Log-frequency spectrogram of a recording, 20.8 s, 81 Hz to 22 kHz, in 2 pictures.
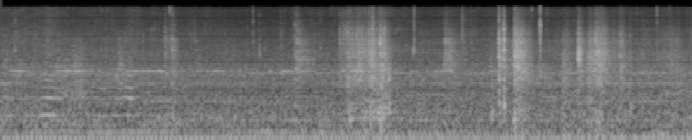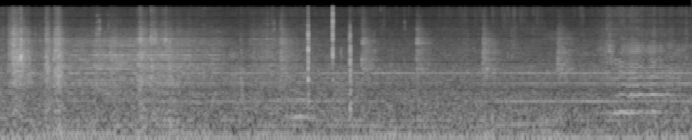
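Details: A package of about 10,000–12,000 honey bees with a mated queen, being installed into a new hive, gives a low, steady hum of many bees buzzing together, with scattered knocks and rustles.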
